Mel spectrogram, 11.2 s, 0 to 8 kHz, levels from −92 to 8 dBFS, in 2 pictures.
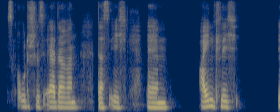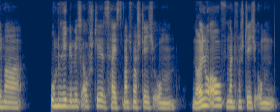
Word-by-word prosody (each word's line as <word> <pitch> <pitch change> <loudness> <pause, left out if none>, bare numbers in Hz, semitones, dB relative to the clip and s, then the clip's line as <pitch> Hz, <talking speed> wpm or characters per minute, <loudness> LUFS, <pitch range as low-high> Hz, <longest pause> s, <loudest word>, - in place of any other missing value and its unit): Das - - -10
Chaotische 150 -1 -8
ist 140 - -8
eher 140 -1 0
daran, 135 -1 -2 0.4
dass 130 -1 -2
ich, 135 -1 -7 0.4
ähm, 130 -2 0 0.6
eigentlich 150 - -1 0.8
immer 135 -2 -1 0.5
unregelmäßig 165 -2 +3
aufstehe. 155 +2 -1
Das 135 -2 -9
heißt, 130 -1 +1
manchmal 135 +1 +1
stehe 140 0 -2
ich 130 - -7
um 125 -2 -2 0.3
9:00 160 +9 +7
auf, 180 -2 +6
manchmal 145 0 +1
stehe 140 -1 -1
ich 130 - -5
um 125 -1 -1
140 Hz, 130 wpm, -23 LUFS, 130-150 Hz, 0.8 s, 9:00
